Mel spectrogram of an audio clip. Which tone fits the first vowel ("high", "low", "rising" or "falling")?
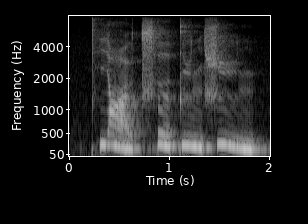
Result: low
